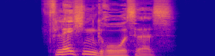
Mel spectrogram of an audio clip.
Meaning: strong/mixed nominative/accusative neuter singular of flächengroß
- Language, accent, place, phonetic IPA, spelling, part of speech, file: German, Germany, Berlin, [ˈflɛçn̩ˌɡʁoːsəs], flächengroßes, adjective, De-flächengroßes.ogg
